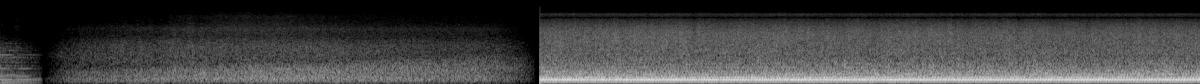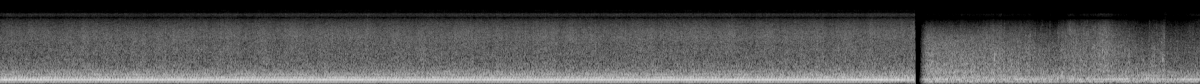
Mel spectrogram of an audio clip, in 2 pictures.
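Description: A soft whoosh swells and fades at the start. Then comes a steady engine hum at one unchanging pitch under wind and water noise, which cuts off abruptly a few seconds before the end and gives way to a quieter engine-and-water sound.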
